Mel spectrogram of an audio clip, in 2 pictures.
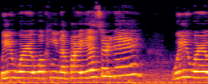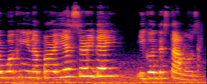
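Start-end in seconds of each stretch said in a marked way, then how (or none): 0.0-4.4 "We were walking in the park yesterday" said twice with a lilting tune that stresses "yesterday"; with intonation. Shown as a demonstration. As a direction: give the sentence a little melody. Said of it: "dar un poquito de entonación". (con un poco de entonación)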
